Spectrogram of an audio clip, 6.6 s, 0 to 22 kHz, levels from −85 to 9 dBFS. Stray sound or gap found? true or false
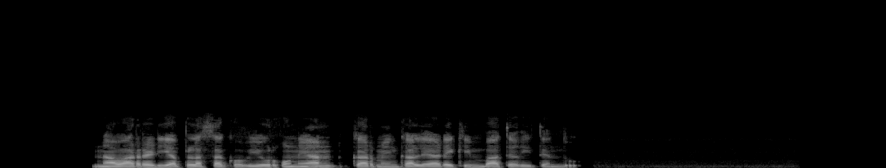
false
